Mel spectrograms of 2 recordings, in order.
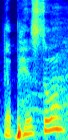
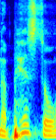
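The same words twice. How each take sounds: First: PISTOL pitched high, rising in disbelief; incredulous echo. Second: Said in the usual way. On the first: Acted. Marine echoing buddy's confession, incredulous rise on "pistol". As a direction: ask "pistol" back as a stunned question. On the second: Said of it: "And he says".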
